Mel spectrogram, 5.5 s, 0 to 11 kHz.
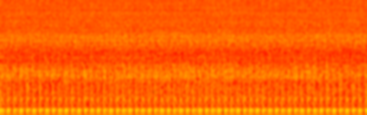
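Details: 1983 Honda VT250 V-twin, about 63,500 km, just revived project bike: even steady idle pulsing about 3.5 beats a second, no knocks or rattles; healthy, though it needs a tune-up.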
